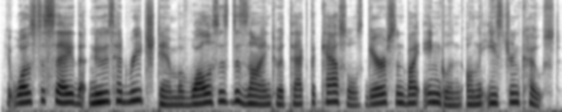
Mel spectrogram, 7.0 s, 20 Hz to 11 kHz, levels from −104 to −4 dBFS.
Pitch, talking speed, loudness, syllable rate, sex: 205 Hz, 195 wpm, -18 LUFS, 5.0 syllables/s, female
